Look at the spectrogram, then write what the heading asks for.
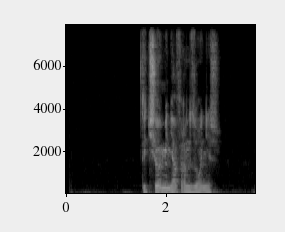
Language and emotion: Russian, neutral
